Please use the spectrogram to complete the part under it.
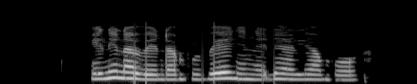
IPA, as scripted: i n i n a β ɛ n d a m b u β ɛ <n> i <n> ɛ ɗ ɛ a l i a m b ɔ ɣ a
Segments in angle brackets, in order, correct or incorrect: incorrect, correct

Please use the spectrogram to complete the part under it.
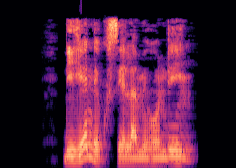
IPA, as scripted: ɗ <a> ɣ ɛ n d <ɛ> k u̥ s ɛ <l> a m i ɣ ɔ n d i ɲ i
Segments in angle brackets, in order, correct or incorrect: incorrect, correct, correct

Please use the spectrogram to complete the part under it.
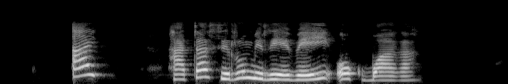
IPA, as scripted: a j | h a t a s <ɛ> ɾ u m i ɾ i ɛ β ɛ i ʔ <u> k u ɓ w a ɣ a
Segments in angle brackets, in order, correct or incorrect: incorrect, incorrect

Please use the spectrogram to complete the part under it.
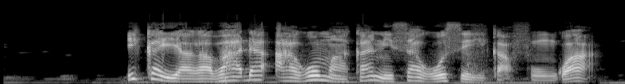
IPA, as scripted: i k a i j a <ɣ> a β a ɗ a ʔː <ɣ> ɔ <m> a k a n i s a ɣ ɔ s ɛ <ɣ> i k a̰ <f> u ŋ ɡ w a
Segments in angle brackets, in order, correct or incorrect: correct, correct, correct, correct, correct

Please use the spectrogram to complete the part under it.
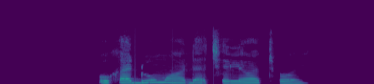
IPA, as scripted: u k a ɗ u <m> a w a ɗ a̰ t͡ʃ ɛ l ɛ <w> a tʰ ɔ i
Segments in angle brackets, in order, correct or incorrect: correct, correct

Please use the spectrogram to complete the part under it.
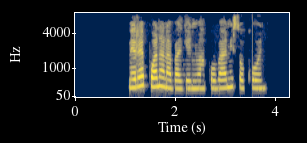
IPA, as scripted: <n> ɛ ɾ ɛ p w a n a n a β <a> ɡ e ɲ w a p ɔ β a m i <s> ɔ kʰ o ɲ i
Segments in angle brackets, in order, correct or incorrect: correct, correct, correct

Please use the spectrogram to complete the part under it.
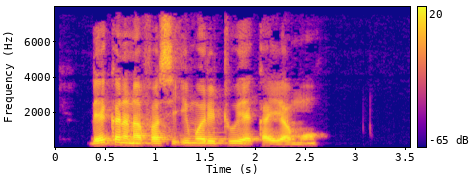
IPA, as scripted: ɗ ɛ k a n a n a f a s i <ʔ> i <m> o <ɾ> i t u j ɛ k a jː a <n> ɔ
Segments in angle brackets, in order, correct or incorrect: correct, correct, correct, incorrect

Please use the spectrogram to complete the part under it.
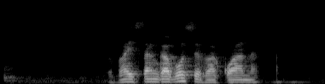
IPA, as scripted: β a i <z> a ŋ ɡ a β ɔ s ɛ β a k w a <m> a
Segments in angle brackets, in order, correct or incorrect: incorrect, incorrect

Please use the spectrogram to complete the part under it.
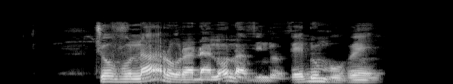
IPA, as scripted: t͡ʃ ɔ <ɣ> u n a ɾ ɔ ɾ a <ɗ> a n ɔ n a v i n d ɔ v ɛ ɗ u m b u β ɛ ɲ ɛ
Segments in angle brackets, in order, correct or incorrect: incorrect, correct

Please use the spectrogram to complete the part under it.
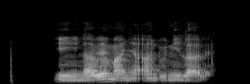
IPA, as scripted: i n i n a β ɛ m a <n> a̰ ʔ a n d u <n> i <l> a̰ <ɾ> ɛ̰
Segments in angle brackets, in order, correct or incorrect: incorrect, correct, correct, incorrect

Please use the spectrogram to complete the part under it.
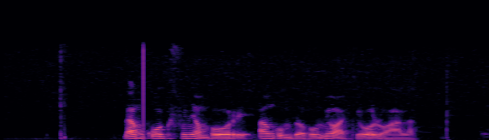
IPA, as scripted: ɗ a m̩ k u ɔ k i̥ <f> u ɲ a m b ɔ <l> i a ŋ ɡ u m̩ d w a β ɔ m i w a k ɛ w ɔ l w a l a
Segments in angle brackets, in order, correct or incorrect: correct, incorrect

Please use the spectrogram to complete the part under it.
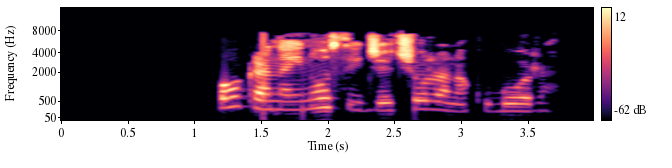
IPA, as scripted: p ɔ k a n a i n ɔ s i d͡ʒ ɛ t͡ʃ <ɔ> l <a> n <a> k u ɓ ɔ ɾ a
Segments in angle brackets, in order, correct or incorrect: correct, correct, correct

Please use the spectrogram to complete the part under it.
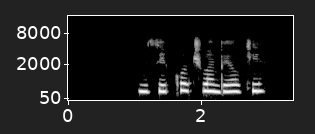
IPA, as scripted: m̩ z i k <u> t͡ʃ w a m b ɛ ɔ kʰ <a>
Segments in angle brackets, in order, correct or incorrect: incorrect, incorrect

